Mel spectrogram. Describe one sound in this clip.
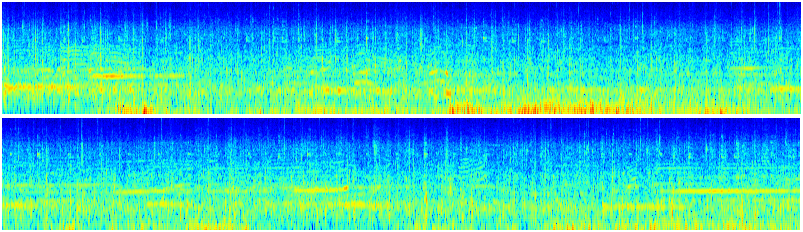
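A crowd of spectators cheers and shouts nearby outdoors.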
